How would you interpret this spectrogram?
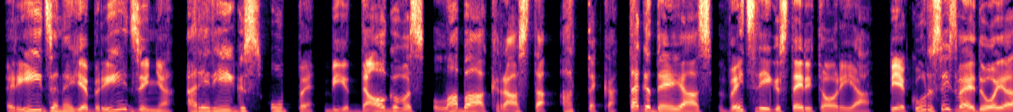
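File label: Latvian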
